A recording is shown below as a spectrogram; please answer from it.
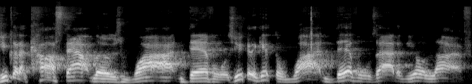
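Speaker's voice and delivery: badly done, botched Southern American accent. Quoting a man who has a Southern accent, in a bad Southern accent. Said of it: "he's got this Southern accent. I'm going to ruin this accent right now".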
